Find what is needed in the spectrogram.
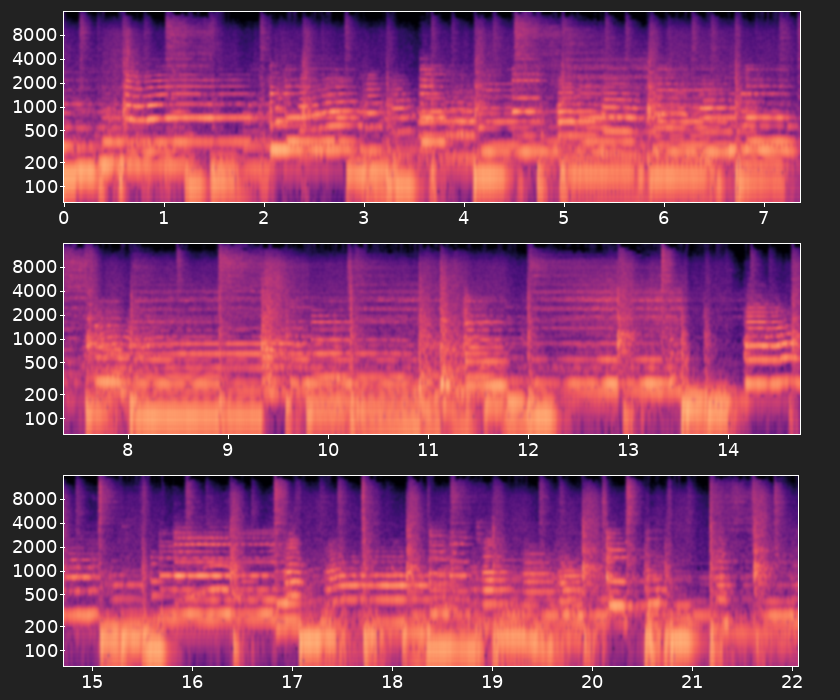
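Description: Live New Orleans funk band: trombone playing a melodic line with bends in pitch over drum kit, electric bass and electric guitar.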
